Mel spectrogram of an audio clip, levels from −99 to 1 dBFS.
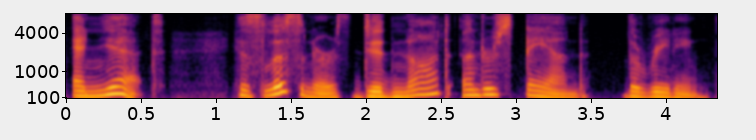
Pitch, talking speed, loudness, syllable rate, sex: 165 Hz, 125 wpm, -20 LUFS, 4.0 syllables/s, female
